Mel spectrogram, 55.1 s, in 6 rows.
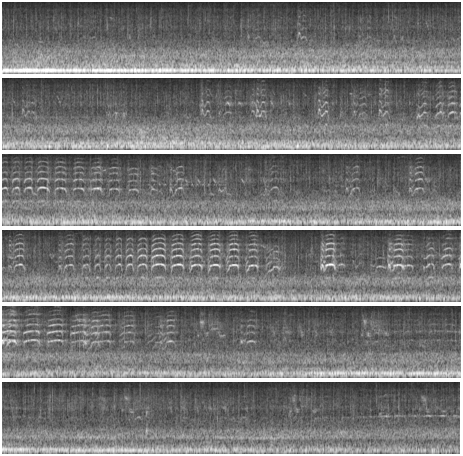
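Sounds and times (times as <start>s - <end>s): birds calling: 27.6s - 43.0s.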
